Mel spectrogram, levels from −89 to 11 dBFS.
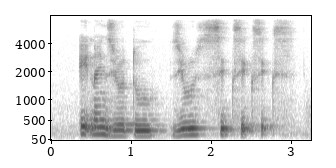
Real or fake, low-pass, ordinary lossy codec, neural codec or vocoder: real; 7.2 kHz; none; none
